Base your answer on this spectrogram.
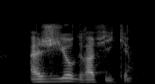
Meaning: hagiographic
- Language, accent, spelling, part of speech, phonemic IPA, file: French, France, hagiographique, adjective, /a.ʒjɔ.ɡʁa.fik/, LL-Q150 (fra)-hagiographique.wav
